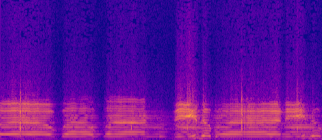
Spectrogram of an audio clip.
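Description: Carnatic vocal music in raga Kedaragowla: a deep male voice holds long notes with ornamented slides, shadowed by a violin, over light mridangam strokes.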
